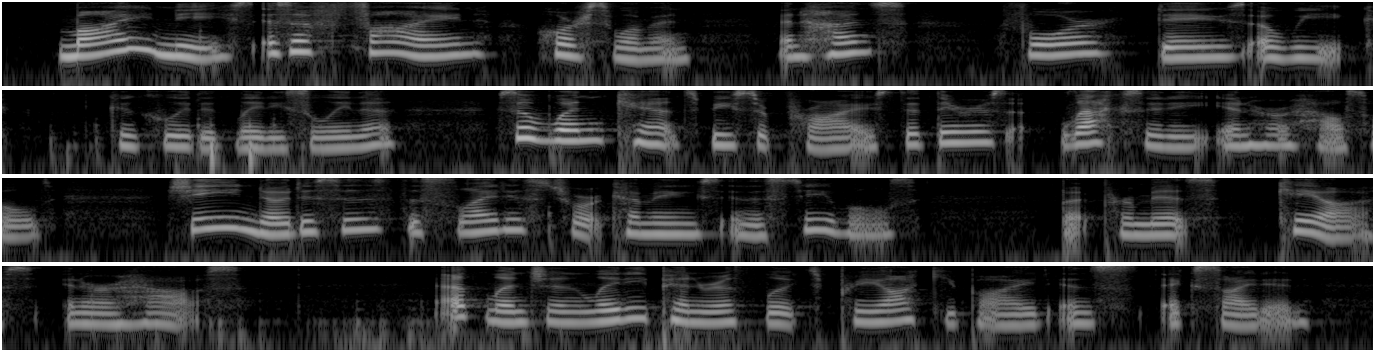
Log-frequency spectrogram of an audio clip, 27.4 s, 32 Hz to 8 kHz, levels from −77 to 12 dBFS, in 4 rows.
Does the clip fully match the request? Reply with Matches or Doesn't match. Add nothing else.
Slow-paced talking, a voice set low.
Doesn't match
